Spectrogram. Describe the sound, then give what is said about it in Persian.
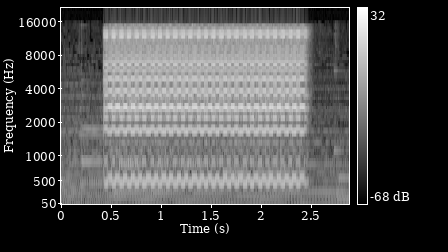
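A telephone rings with a bright, warbling electronic trill lasting about two seconds, loud, over a faint low hum, then cuts off abruptly. “صدای زنگ تلفن را نشنیده گرفت و ناخنش را داخل نایلون فرو کرد.”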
